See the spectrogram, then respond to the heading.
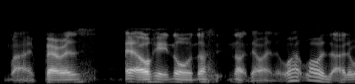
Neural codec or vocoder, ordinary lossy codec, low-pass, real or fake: codec, 24 kHz, 6 kbps, HILCodec; none; 5.4 kHz; fake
